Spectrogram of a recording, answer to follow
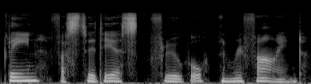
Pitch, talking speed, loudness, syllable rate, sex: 140 Hz, 95 wpm, -24 LUFS, 3.5 syllables/s, male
